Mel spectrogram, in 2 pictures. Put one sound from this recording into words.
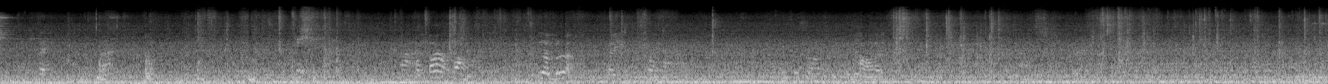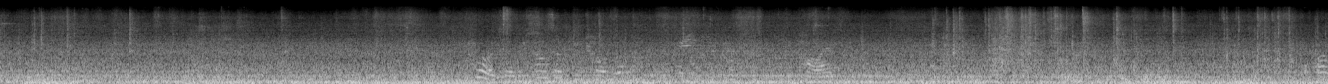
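The bus body rattles and clicks over bumps.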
